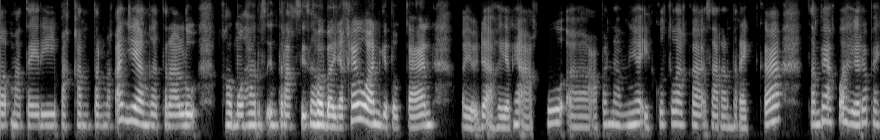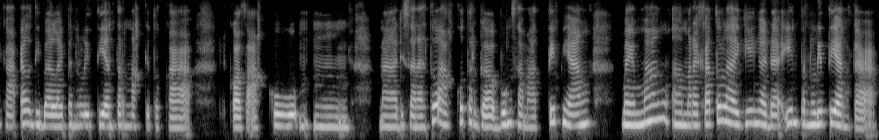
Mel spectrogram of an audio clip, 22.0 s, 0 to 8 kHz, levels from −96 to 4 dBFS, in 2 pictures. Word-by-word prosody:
materi 205 0 -3
pakan 210 0 -8
ternak 205 -1 -7
aja 290 -4 +4
yang 225 - +1
enggak 210 -2 -4
terlalu, 205 0 +3 0.3
kamu 215 -2 +1
harus 220 0 0
interaksi 205 -3 -1
sama 225 -2 +10
banyak 190 -2 +5
hewan," 295 -7 +8
gitu, 185 -2 -2
kan. 200 +4 0 0.3
Oh - - -5
ya 170 - +1
udah 200 - +1
akhirnya 185 +3 -2
aku, 250 +2 -2
eee, 190 0 -7
apa 210 +5 -9
namanya, 225 0 -1
ikutlah, 230 +4 -5
Kak, 215 -2 -3
saran 190 -2 -7
mereka, 195 - -1 0.4
sampai 230 +3 -1
aku 265 - -15
akhirnya 240 +1 0
PKL 230 0 -4
di 225 - +2
balai 195 -1 +2
penelitian 205 0 0
ternak 205 -2 -6
gitu, 200 -1 -10
Kak, 180 -1 -5 0.3
di - - -32
kota 180 -1 0
aku 205 -1 +1
mhm. 190 -3 -5 0.4
Nah 190 -1 -3
di - - -5
sana 190 -3 -2
tuh 305 - +5
aku 230 +3 -2
tergabung 220 -2 +1
sama 195 -6 -5 0.2
tim 270 +1 0
yang 215 -3 +2 0.5
memang, 260 +9 +4
e - - 0
mereka 215 +2 0
itu - - +4
lagi 245 -5 +2
ngadain 225 +3 +1
penelitian, 230 -2 +3
Kak. 170 -1 -3
210 Hz, 160 wpm, -24 LUFS, 195-230 Hz, 0.5 s, sama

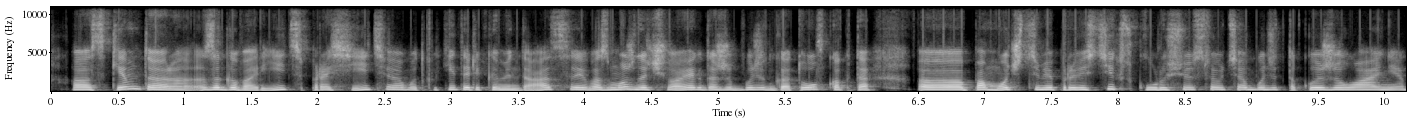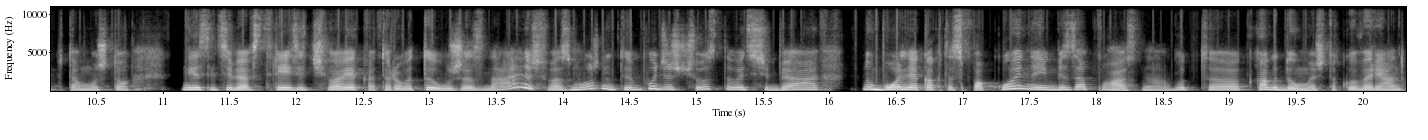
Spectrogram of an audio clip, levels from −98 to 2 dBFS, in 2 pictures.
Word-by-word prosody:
а, 230 -1 +3
с 225 - -6
кем-то 270 -3 +2 0.2
ра - - -1
заговорить, 225 -1 +1
спросить, 215 +2 -3
э, 250 -3 0
вот 215 -1 -4
какие-то 235 +4 -3
рекомендации. 235 +3 -1
Возможно, 240 +5 +2
человек 240 -1 +1
даже 220 -1 -1
будет 225 +1 -1
готов 230 +9 0
как-то, 225 -3 -2 0.3
э, 225 0 +5
помочь 235 0 +2
тебе 250 -1 +1
провести 230 +3 +1
экскурсию, 225 -3 -2
если 270 +1 -3
у 265 - +1
тя 265 +1 -2
будет 245 -1 -2
такое 240 0 0
желание. 230 -2 0
Потому 205 0 -5
что 210 0 -4 0.4
если 230 -1 +2
тебя 220 0 +2
встретит 215 0 +2
человек, 220 +1 +2
которого 205 0 -3
ты 215 +3 +3
уже 185 -1 0
знаешь, 240 - -1
возможно, 240 - -1
ты 235 0 -1
будешь 285 +3 0
чувствовать 275 -2 -3
себя, 250 +3 -2 0.3
ну, 285 - +3
более 260 +1 +7
как-то 235 -2 -2
спокойно 265 - +1
и - - +1
безопасно. 225 -7 -2
Вот, 215 +1 -7
а, 215 -1 0
как 235 +2 +1
думаешь, 195 -1 0
такой 205 +2 -4
вариант 205 -2 0
230 Hz, 160 wpm, -20 LUFS, 215-255 Hz, 0.4 s, более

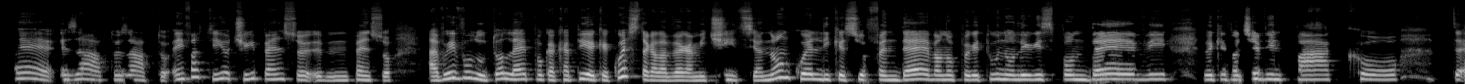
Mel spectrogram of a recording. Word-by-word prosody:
Eh, 265 -6 -3
esatto, 220 -2 -5
esatto. 210 -4 -6
E 230 - -3
infatti 335 +1 -2
io 270 +1 -1
ci 250 -3 -4
ripenso, 245 -2 -2
ehm, 190 -1 -3
penso, 195 -3 -1 0.3
avrei 235 +10 +3
voluto 250 -6 +1
all'epoca 230 -4 +1
capire 210 +3 +3
che 200 -2 -1
questa 370 - +2
era 195 - +2
la 185 0 +2
vera 185 0 +2
amicizia, 190 +2 -2
non 300 +10 +2
quelli 240 -5 +3
che 215 -2 +1
si 210 +3 0
offendevano 215 0 +2
perché 210 -1 +1
tu 235 +3 -3
non 225 -2 +2
li 220 0 +4
rispondevi, 225 +1 +1 0.3
perché 220 +1 -1
facevi 230 +3 0
il 230 -1 -1
pacco, 225 0 -2 0.5
cioè 215 - -2
220 Hz, 145 wpm, -22 LUFS, 210-240 Hz, 0.5 s, li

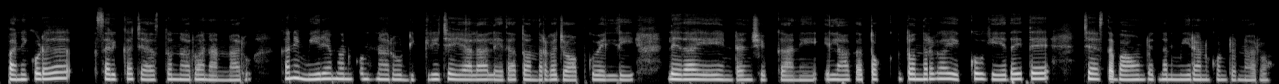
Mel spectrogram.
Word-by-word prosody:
పని 230 0 +5
కూడా 250 0 +5 0.5
సరిగ్గా 240 +1 +1
చేస్తన్నారు 225 +1 -1
అనన్నారు, 205 0 -3 0.3
కానీ 280 +2 +4
మీరేమనుకుంటున్నారు 245 -1 +2
డిగ్రీ 225 +1 -3
చెయ్యాలా, 220 -2 +2
లేదా 210 +1 -2
తొందరగా 215 0 0
జాబ్‌కి 200 +3 -3
వెళ్లి, 210 0 -3 0.4
లేదా 230 -1 +6 0.2
ఏ - - 0 0.2
ఇంటర్న్‌షిప్ 215 +1 -4
కానీ, 205 0 -3 0.2
ఇలాగ 220 -1 -1 0.2
తొక్ 230 - -6 0.2
తొందరగా 250 +2 +3
ఎక్కువుగేదైతే 250 +2 +2 0.5
చేస్తే 245 -1 +3
బావుంటుందని 225 0 0
మీరనుకుంటున్నారు? 210 -1 -3
225 Hz, 115 wpm, -19 LUFS, 215-240 Hz, 0.5 s, లేదా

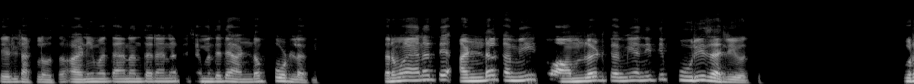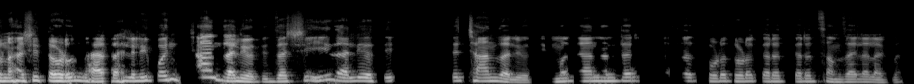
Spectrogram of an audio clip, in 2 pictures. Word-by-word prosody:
तेल 120 0 -4
टाकलं 115 0 -5
होतं 110 +3 -9
आणि 120 +3 -1
मग 130 0 -2
त्यानंतर 130 +1 -3
आहे 135 - -3
ना, 140 +1 -3
त्याच्यामध्ये 135 0 -5
ते - - 0
अंडं 120 +3 -4
फोडलं 130 -10 -1
मी. 100 - -20 0.7
तर 135 - +2
मग 170 +4 +2
आहे 185 0 +2
ना, 210 - 0
ते 215 - +1 0.2
अंडं 165 +7 +4
कमी, 180 +4 +2
तो 150 -9 0
ओमलेट 165 +7 +2
कमी 170 +1 -1
आणि 185 +1 -2
ती 230 - -8
पुरी 190 0 +1
झाली 125 -9 +3
होती. 105 -2 -5 1.4
पूर्ण 150 0 +4
अशी 160 +3 +3
तळून 160 +1 +7
बाहेर 140 -1 +4
आलेली 160 +3 +3
पण 205 +3 +2
छान 330 -5 +4
झाली 150 -4 +6
होती. 125 0 -2
जशी 140 +4 -1
ही 180 +6 -1
झाली 160 +1 +1
होती 155 +1 -2 0.6
ते 170 - -5
छान 160 -1 +1
झाली 120 -7 0
होती. 100 -1 -11
मग 145 - -2
त्यानंतर 155 +1 -1 0.4
असं 160 -1 -11
थोडं-थोडं, 145 0 -4
करत-करत 135 -1 -7
समजायला 120 -2 -6
लागलं. 105 0 -11
145 Hz, 170 wpm, -23 LUFS, 130-165 Hz, 1.4 s, तळून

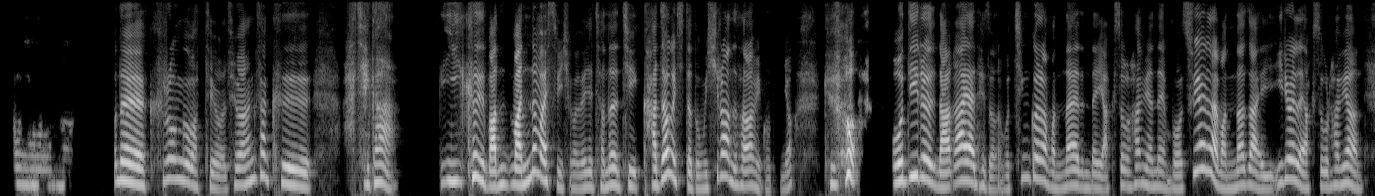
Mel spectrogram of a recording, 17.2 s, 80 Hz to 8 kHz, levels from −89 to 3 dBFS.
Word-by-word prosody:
어. 205 - -10 1.2
네 225 -5 +6
그런 265 +1 -5
것 235 -2 0
같아요. 165 -6 -6
제가 200 +7 -3
항상 270 +5 -2
그 190 -8 0 0.4
아 - - -9
제가 205 -3 -2 0.5
이 240 +1 -2
그 275 +2 +3
맞 180 -2 +7
맞는 205 - +4
말씀이신 240 - +1
것 - - -13
같아요. 155 - -10
왜냐하면 170 0 -6
저는 180 +2 -2
지 175 -2 -5
과정을 275 +9 +3
진짜 180 -6 -6
너무 155 -1 -9
싫어하는 275 - -1
사람이거든요. 170 -2 -5 0.4
그래서 205 -1 +4 0.4
어디를 250 0 +3
나가야 225 +8 +5
되잖아요. 160 -8 -11
뭐 150 - -13
친구랑 275 - -3
만나야 175 +4 -2
된다 165 -1 -8
약속을 180 +4 -8
하면은 180 -4 -7
뭐 155 0 -7
수요일 375 - -1
날 - - +5
만나자 180 +3 -2
이 150 - -6
일요일 245 - -2
날 - - 0
약속을 175 +2 -8
하면 195 -5 -3
195 Hz, 345 characters per minute, -23 LUFS, 170-240 Hz, 1.2 s, 맞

